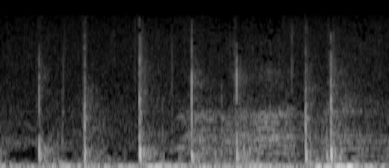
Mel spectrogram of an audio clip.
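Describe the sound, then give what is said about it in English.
Brisk footsteps of people walking down a corridor tap along a hard floor in a steady rhythm, about eight crisp steps over a low background rumble, with no one speaking. “We're walking down the corridor now.”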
